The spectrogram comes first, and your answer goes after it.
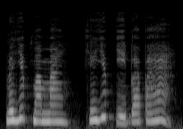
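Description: A woman's voice: fairly high pitch, lively intonation, normal speed, mellow, pitched above the performer's own voice, natural voice. A woman reading a story, voicing an irritable, sleepy father who scolds his children. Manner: scolding, curt.

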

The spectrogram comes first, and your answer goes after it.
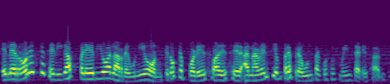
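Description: A woman patiently explaining word usage on a radio language segment, spelling out examples slowly. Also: fairly high pitch, lively intonation, slightly rough. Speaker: language expert guest. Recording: phone-like radio line.

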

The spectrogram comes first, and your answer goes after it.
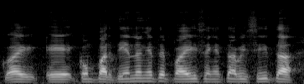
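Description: A man's voice: mid-range voice, fairly even intonation, normal speed. A man hosting a television interview on a faith program, speaking formally with thanks and greetings.

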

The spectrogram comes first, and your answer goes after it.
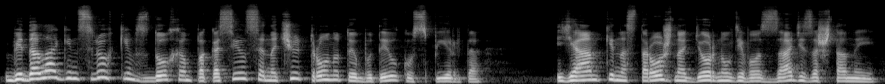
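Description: A woman narrating an audiobook in a calm, measured reading voice. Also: lowish voice. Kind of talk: scripted narration.

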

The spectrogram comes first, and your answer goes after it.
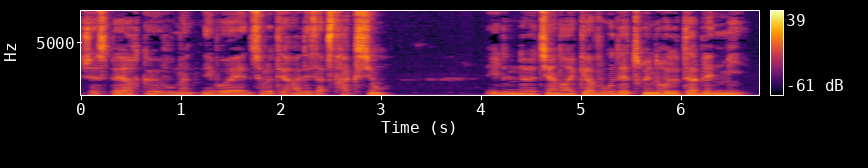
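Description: A man reading the part of a proud young prince in an audiobook, with a light, mocking tone and a husky voice. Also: lowish voice, normal speed, mellow, lightly acted.

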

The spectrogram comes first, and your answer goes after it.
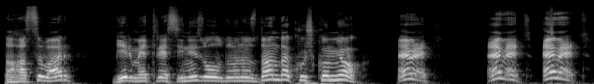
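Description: A man voicing a drunk young male writer who shouts angry accusations in an audiobook. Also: fairly high pitch, lively intonation, moderate pace, pitched above the performer's own voice, natural voice. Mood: furious.

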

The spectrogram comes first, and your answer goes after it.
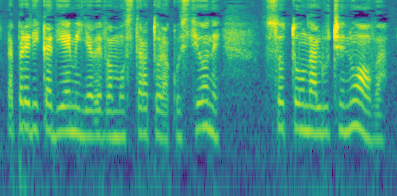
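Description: Woman reading a novel aloud, bright tone. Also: mid-range voice, fairly even intonation, gravelly. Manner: measured literary narration. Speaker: reader.

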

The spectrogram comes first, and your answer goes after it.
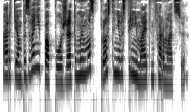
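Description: A sleepy, cheeky young woman, drowsy and quiet with a teasing edge, as a woman reads her aloud. Her voice sits fairly high in a dry, close audiobook recording. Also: fairly quick, no room sound, lightly acted. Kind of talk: audiobook reading.

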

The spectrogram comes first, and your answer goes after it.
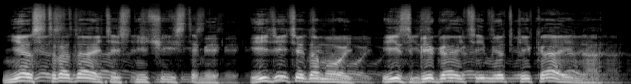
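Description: A man reading an audiobook, putting on a slow, sing-song, preacher-like voice that calls out over distant loudspeakers. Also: mid-range voice, animated, pitched above the performer's own voice. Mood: chanting. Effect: distant loudspeaker broadcast.

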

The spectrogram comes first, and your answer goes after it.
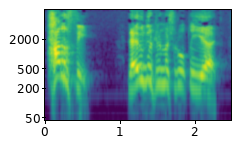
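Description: A man delivering a Friday sermon, putting rhetorical questions to his congregation and moving between quick asides and slow, emphatic lines. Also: sits high, sing-song, fairly bright tone. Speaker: preacher.

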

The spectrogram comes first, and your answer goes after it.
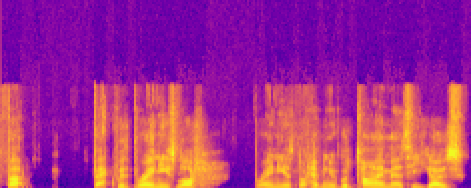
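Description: A man hosting a podcast, recapping a cartoon episode in lively storytelling. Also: low-pitched, normal speed, no room sound. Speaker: podcast host.

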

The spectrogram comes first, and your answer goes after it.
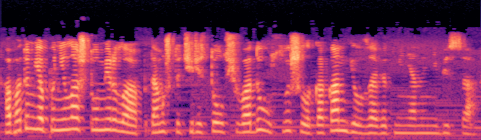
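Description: Female audiobook narrator, quick and dramatic, faint music underneath. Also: a little high, distant mic, dull audio. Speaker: audiobook reader. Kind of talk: audiobook narration in first person.

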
